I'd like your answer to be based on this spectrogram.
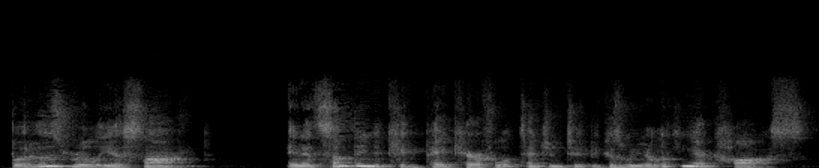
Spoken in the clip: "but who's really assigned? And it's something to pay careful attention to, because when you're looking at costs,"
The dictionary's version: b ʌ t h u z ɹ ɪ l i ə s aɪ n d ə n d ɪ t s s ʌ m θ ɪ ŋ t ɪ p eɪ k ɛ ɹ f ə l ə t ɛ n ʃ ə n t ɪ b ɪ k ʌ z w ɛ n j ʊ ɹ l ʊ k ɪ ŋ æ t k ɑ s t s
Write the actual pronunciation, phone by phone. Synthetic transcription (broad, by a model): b ʌ t h u z ɹ ɪ l i ə s aɪ n d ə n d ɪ t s s ʌ m θ ɪ ŋ t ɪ p eɪ k ɛ ɹ f l ə t ɛ n ʃ ə n t ɪ b ɪ k ʌ z w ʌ n j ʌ ɹ l ʊ k ɪ ŋ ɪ t k ɑ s s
